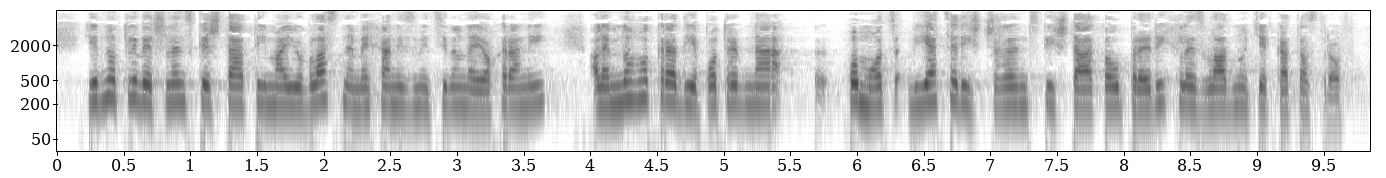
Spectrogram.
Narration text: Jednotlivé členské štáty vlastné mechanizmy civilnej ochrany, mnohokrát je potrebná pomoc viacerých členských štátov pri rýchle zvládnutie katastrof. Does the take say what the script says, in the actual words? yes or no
no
